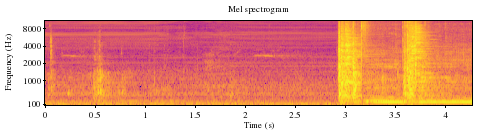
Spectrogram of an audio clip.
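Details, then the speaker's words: About 1991 ICP outdoor AC unit, condenser fan running but compressor not starting, hard start kit temporarily on the capacitor: quiet, then a hard clunk as the stuck compressor breaks free and settles into a steady hum. "She took off. Hard start broke her free."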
